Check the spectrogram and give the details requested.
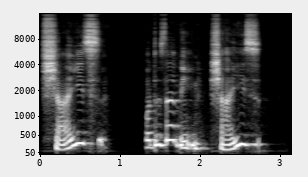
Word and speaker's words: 啥: The problem is, my dear audience, the problem is that sha is second tone, right?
